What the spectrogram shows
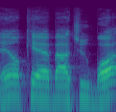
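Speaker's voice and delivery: Southern dialect. Quoting what a player said about the league: imitating Kwame Brown's Southern dialect. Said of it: "that Southern dialect".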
